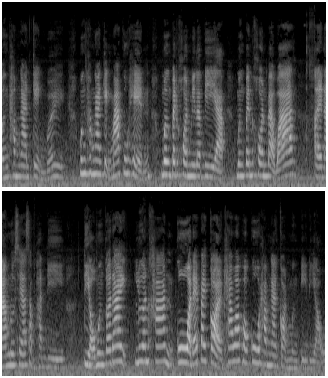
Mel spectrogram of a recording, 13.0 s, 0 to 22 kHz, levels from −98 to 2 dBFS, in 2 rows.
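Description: Throughout, the speech sounds swirly, hollow and smeared, with blurred consonant attacks beyond what a single encode would leave. This is generation loss, likely from about four rounds of MP3 coding, at a rate that sounds near 96 kbit/s, with each pass re-quantising on a shifted frame grid.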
